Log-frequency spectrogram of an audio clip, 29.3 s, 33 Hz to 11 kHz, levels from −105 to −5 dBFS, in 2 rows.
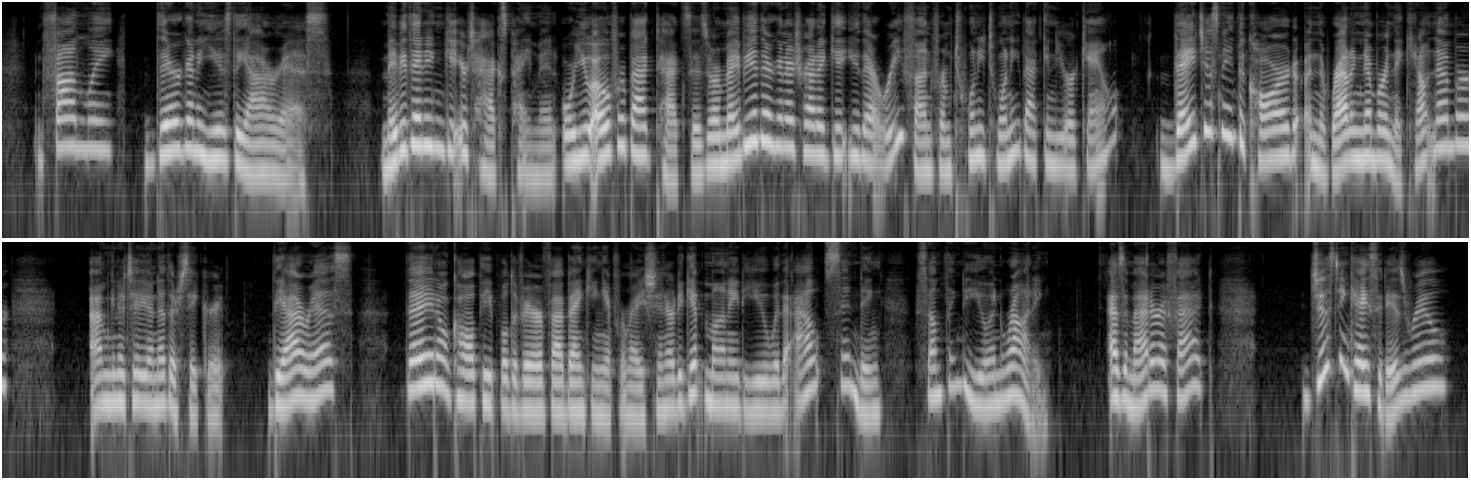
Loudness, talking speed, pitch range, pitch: -30 LUFS, 185 wpm, 190-280 Hz, 230 Hz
